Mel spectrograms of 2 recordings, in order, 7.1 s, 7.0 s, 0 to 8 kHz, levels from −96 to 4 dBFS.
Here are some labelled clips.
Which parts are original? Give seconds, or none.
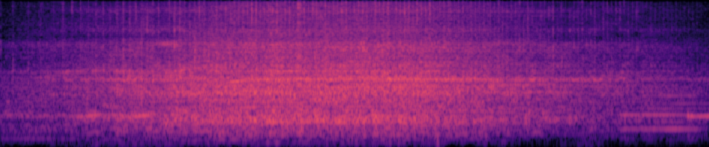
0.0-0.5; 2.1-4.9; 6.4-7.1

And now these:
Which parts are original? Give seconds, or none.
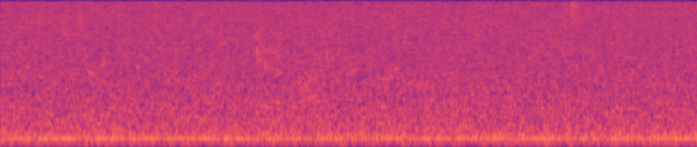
none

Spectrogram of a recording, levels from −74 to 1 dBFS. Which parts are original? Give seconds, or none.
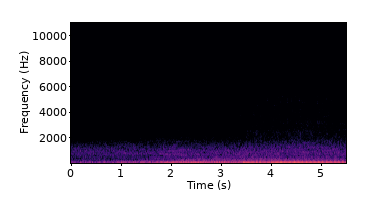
0.0-1.0; 2.4-4.2; 4.9-5.5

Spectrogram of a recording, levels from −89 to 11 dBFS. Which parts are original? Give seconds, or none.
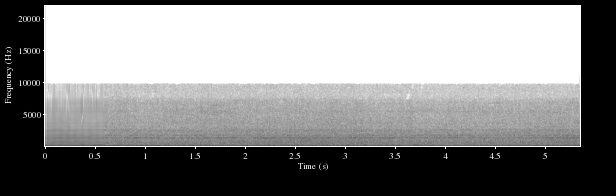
0.6-5.4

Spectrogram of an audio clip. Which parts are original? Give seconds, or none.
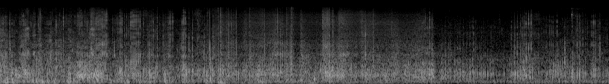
0.0-2.2; 4.2-6.1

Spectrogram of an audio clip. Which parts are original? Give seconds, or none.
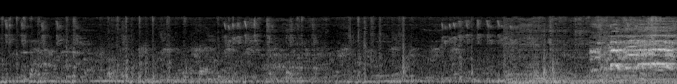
0.0-2.5; 3.3-5.2; 5.9-6.8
